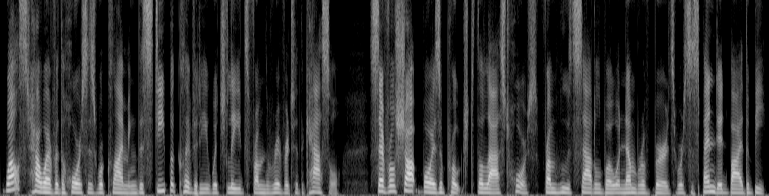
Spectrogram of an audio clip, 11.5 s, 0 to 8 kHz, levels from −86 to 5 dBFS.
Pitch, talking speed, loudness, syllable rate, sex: 170 Hz, 190 wpm, -20 LUFS, 5.3 syllables/s, female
